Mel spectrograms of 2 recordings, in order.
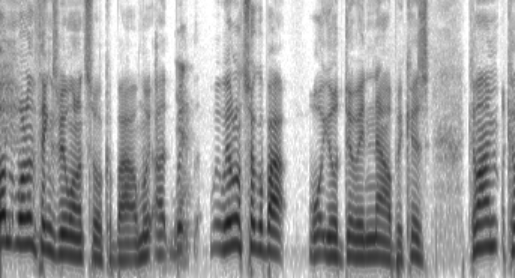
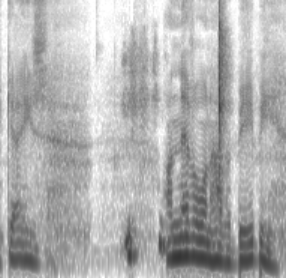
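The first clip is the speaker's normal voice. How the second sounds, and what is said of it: Imitates another person's voice. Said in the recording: “do my best Barry impression.”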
